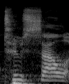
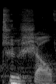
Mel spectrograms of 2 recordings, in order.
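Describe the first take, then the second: First: The middle consonant sounds like a k. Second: The middle consonant sounds like sh. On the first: The speaker calls it right. "it's Tuchel ... you don't pronounce the H" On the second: The speaker calls it wrong. "not Tuchel"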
